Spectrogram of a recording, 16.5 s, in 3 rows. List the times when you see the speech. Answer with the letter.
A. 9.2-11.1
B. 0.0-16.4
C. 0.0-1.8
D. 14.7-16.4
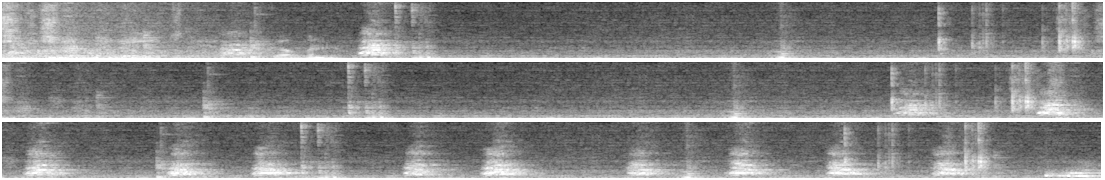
C.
